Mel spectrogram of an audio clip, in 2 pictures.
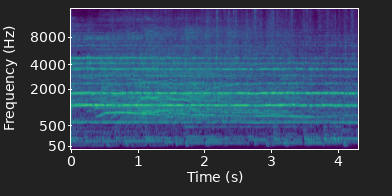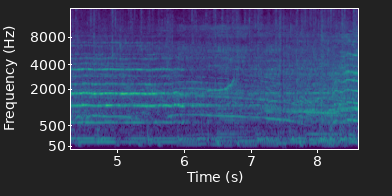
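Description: A woman singing a pop song into a microphone through a PA system over a backing track, with long held notes.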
